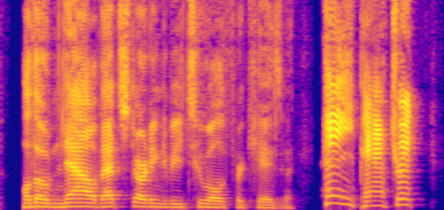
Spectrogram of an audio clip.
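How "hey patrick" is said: high, pitched-up bratty cartoon voice. Showing a voice exercise for vocal fold closure, SpongeBob 'hey, Patrick'. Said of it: "a really bratty hey sound, almost like a like a cartoon character".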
